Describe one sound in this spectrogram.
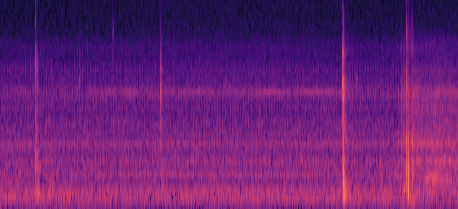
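A diesel engine idles steadily nearby.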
